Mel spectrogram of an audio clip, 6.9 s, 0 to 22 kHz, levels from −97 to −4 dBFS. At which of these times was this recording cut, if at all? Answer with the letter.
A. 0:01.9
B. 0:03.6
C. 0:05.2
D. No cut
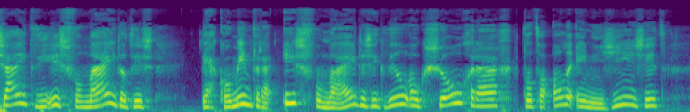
C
